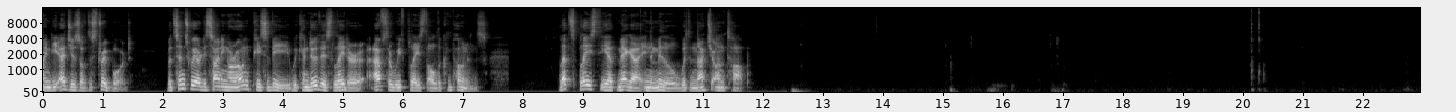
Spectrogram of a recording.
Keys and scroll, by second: 12.5 m.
